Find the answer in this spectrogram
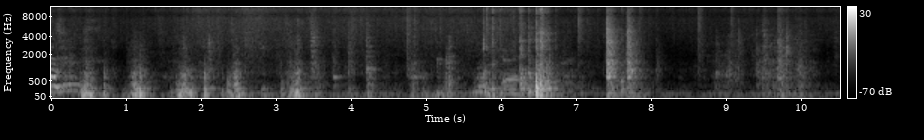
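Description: Metal cooking utensil clinking and scraping in a frying pan of browning ground meat, in irregular knocks, loudest about six to seven seconds in.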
